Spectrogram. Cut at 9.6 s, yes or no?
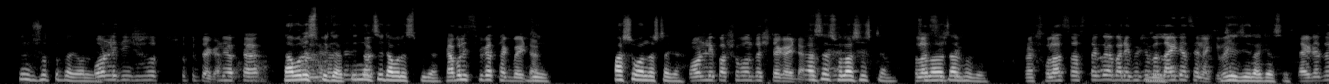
no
